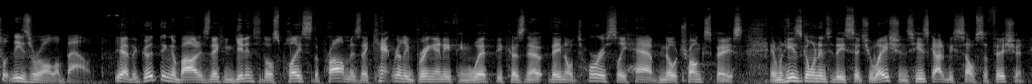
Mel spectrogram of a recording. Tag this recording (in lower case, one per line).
speech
